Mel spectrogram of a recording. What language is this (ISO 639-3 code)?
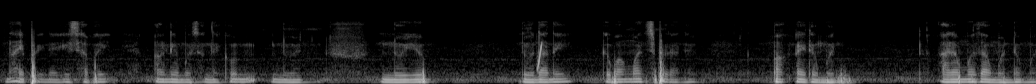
brx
